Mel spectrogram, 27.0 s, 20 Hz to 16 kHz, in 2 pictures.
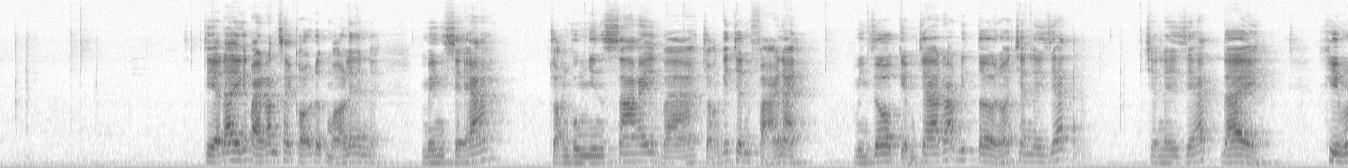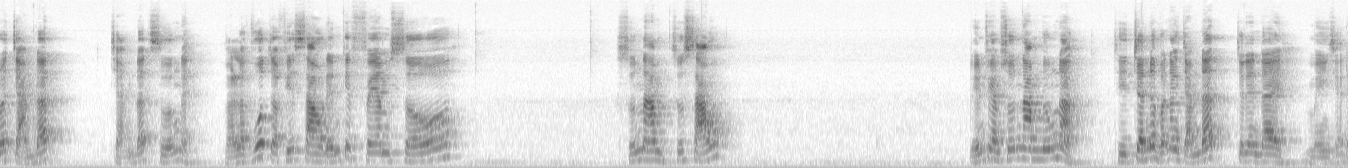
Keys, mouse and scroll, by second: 0.1 Tab, 0.6 click, 3.4 click, 4.6 click, 5.8 click, 6.6 alt+right click, 8.3-8.8 click, 10.1 click, 11.3 click, 13.8-16.8 click, 18.2-19.5 click, 20.5-23.9 click, 25.8-26.9 click.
